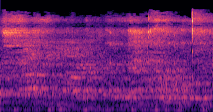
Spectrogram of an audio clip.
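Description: Badminton doubles rally in a large echoing sports hall: sharp racket strikes on the shuttlecock, one near the end, and players' footwork on the court, over steady spectator chatter.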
